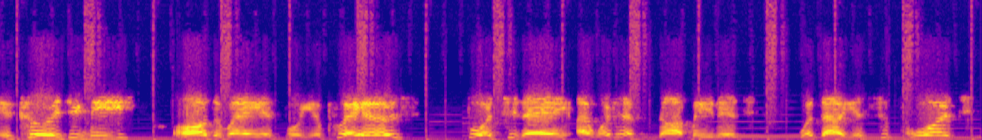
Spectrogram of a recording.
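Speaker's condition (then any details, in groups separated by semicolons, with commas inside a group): Cerebral palsy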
